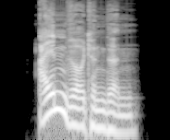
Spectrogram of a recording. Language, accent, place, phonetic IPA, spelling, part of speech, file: German, Germany, Berlin, [ˈaɪ̯nˌvɪʁkn̩dən], einwirkenden, adjective, De-einwirkenden.ogg
- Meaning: inflection of einwirkend: 1. strong genitive masculine/neuter singular 2. weak/mixed genitive/dative all-gender singular 3. strong/weak/mixed accusative masculine singular 4. strong dative plural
